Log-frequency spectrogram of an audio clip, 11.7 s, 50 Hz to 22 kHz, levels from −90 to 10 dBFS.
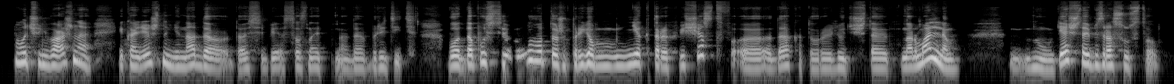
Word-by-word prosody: очень 240 -4 0
важно. 205 - +2 0.2
И, 190 - -6
конечно, 215 +8 0
не 190 -5 -2
надо, 185 -4 0
да, 150 +2 -4
себе 165 +1 -8
сознательно, 170 -2 -8
да, 160 +1 -6
вредить. 165 0 -9 0.3
Вот, 195 +1 +3
допустим, 220 +1 +2
ну 235 +10 +1
вот 270 0 +1
тоже 205 -4 +3
приём 200 -3 +1
н 190 0 -2
некоторых 195 -6 +1
веществ, 400 - -2
э, 155 - -2
да, 180 +6 -1
которые 155 -4 -8
люди 160 0 -5
считают 160 -1 -4
нормальным, 175 - +5 0.5
н 80 - -10
ну 155 -4 -3
я 270 - +7
считаю 255 -4 +4
безрассудством, 195 -3 -1
190 Hz, 160 wpm, -21 LUFS, 165-220 Hz, 0.5 s, я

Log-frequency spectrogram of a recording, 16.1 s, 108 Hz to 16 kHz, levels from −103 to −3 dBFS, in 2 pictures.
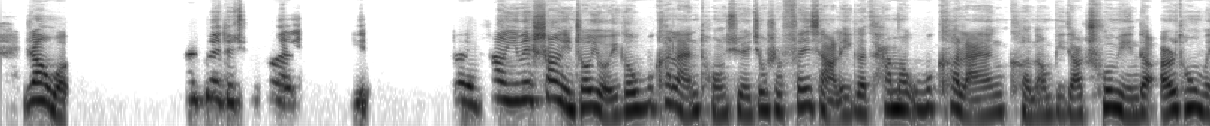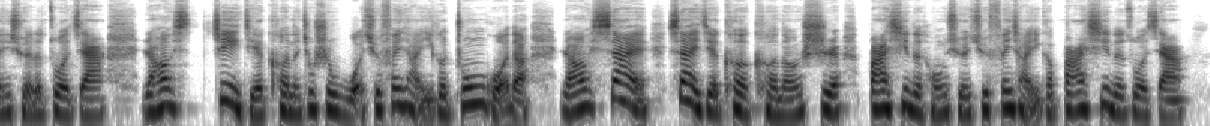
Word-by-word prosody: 让 300 +2 +4
我 - - +3 0.8
对 310 - -2 0.2
对 - - -6
对， 280 - 0
去 275 - -10
锻 315 - -8
炼， 255 -3 -2 0.9
一 295 -3 -3
对， 235 - -8
上 325 -2 +2
因 290 - +3
为 310 - +3
上 320 0 +2
一 225 - +7
周 230 +2 +3
有 185 - +3
一 - - -4
个 205 +2 +3
乌 220 +2 +2
克 265 +3 -3
兰 225 -4 +1
同 175 -5 -5
学 185 -2 -2
就 210 +4 +1
是 205 -1 0
分 235 +4 0
享 220 - 0
了 - - -3
一 - - -7
个 185 -1 0
他 215 +4 -3
们 215 -1 +7
乌 215 +2 0
克 220 0 -1
兰 175 +1 -2
可 185 -4 -5
能 165 +1 -5
比 185 - -8
较 170 -1 -2
出 230 +5 +2
名 205 -7 +4
的 180 - +1
儿 185 +5 +3
童 225 +1 +4
文 180 -1 -4
学 185 - -4
的 - - -3
作 180 -2 +1
家。 165 -1 -1 0.2
然 190 +2 -1
后 235 - +3
下 220 +1 -3
这 300 -2 0
一 - - +4
节 170 -5 0
课 195 +4 -1
呢， 180 - -3
就 210 - 0
是 210 0 +1
我 185 -6 +1
去 210 - 0
分 245 +4 -1
享 225 -1 -1
一 - - -4
个 180 - -1
中 250 +7 +1
国 - - +1
的。 - - 0 0.2
然 185 0 0
后 220 - +3
下 290 +8 +3
一 - - -5
下 315 -2 +4
一 - - +5
节 195 -2 +1
课 200 -3 +1
可 175 0 -2
能 160 +1 -3
是 200 -2 +1 0.2
巴 220 0 +4
西 225 +2 +1
的 190 -4 +2
同 175 -1 -5
学 190 -1 -3
去 205 - 0
分 220 +2 +2
享 215 0 -1
一 - - -6
个 180 - -4
巴 205 +1 0
西 235 +3 -2
的 190 - 0
作 180 -3 -2
家。 155 0 -2
210 Hz, 355 characters per minute, -19 LUFS, 180-235 Hz, 0.9 s, 一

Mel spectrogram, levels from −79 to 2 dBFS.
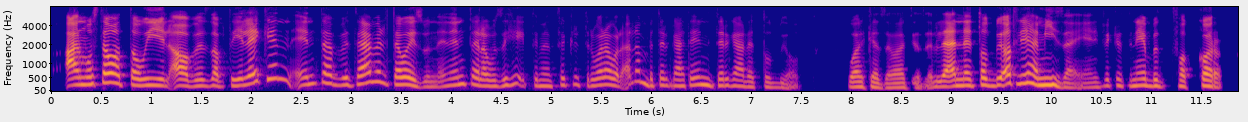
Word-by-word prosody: على 250 +2 +9
المستوى 285 +6 +5
الطويل 235 -6 +1
آه 220 - +5
بالضبط، 210 0 -4
لكن 380 - +1
أنت 280 +7 -4
بتعمل 295 +5 0
توازن، 230 -9 +1
إن 200 +5 -8
أنت 270 +2 -3
لو 210 -4 -1
زهقت 230 +3 -7
من 210 -1 -5
فكرة 240 +4 -11
الورقة 245 +4 -1
والقلم 295 - -5
بترجع 220 -1 -6
تاني 245 +2 -1
ترجع 220 -1 -5
للتطبيقات، 170 -5 -11 0.5
وهكذا، 175 -4 -3
وهكذا، 155 +1 -8
لإن 190 +4 +4
التطبيقات 235 +5 +2
ليها 300 -3 +4
ميزة، 240 -9 +4
يعني 160 +2 -10
فكرة 215 +1 -9
إن 215 - -2
هي 230 +1 +1
بتفكّرك. 210 +2 -1
225 Hz, 160 wpm, -23 LUFS, 200-255 Hz, 0.5 s, على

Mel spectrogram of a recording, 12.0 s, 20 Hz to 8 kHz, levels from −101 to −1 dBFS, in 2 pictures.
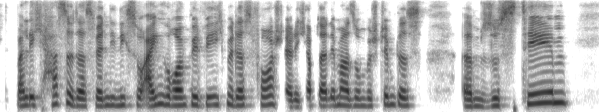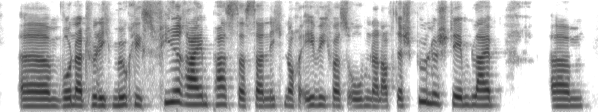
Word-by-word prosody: weil 195 +2 0
ich 215 +1 -3
hasse 240 +1 0
das, 190 -2 0
wenn 195 +1 +2
die 210 - -5
nicht 215 +1 -4
so 210 - -3
eingeräumt 210 0 +4
wird, 215 -2 0
wie - - +1
ich 220 0 -7
mir 230 - -1
das 205 -1 -1
vorstelle. 215 -5 -2
Ich 170 - -9
habe 200 +1 -1
dann 195 0 +2
immer 205 -1 +1
so 200 - -5
'n 195 - -9
bestimmtes, 205 +1 -3 0.4
ähm, 185 0 0
System, 250 +10 +2 0.5
ähm, 190 0 +2
wo 200 - +2
natürlich 205 0 +2
möglichst 210 0 -1
viel 290 +1 +2
reinpasst, 230 -1 +3
dass 190 -1 -1
da 190 -2 +1
nicht 195 +3 -9
noch 195 -1 -3
ewig 205 +2 -3
was 190 -1 -1
oben 185 +1 -5
dann 180 -1 -3
auf 175 - -3
der 200 - -2
Spüle 265 +4 -1
stehenbleibt. 205 -3 +1 0.5
Ähm. 190 0 -1
205 Hz, 215 wpm, -26 LUFS, 195-225 Hz, 0.5 s, eingeräumt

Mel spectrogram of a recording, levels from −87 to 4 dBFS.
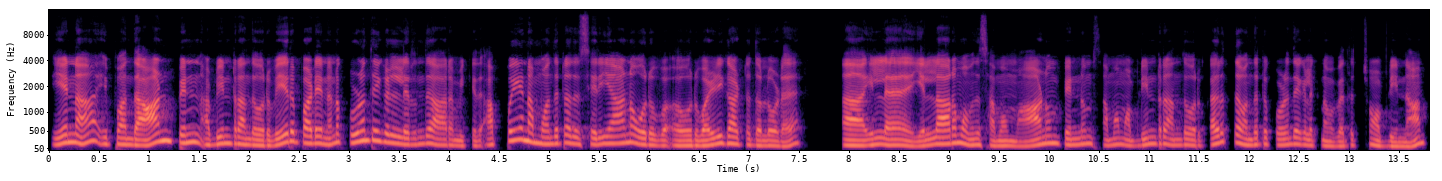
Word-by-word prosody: ஏன்னா, 210 0 +4 0.2
இப்போ 170 0 -5
அந்த 155 -2 +2 0.2
ஆண் 250 +5 +4
பெண் 205 +2 +2
அப்படின்ற 180 +4 -1
அந்த 150 -2 0
ஒரு 135 - -1
வேறுபாடு 195 -1 +3
என்னான்னா, 180 +6 -1
குழந்தைகள்ல 220 -8 +2
இருந்து 170 +4 -3
ஆரம்பிக்குது. 130 -2 -4
அப்பயே 255 - -1
நம்ம 200 -5 +1
வந்துட்டு 180 +3 -1
அத 175 - -1
சரியான 185 +5 +1
ஒரு 150 -2 +1
வ - - 0
அ - - +1
ஒரு 130 0 0
வழிகாட்டுதலோட, 150 -6 0 0.6
ஆ - - +6 0.2
"இல்ல, 165 -1 +2 0.4
எல்லாரும் 175 +6 +3
வந்து 150 0 -2
சமம். 125 -1 -1 0.2
ஆணும் 190 +5 0
பெண்ணும் 160 +4 -2
சமம்." 150 +2 -4
அப்படின்ற 160 +8 -4
அந்த 145 +1 -5
ஒரு 130 -2 -7
கருத்த 200 +5 -2
வந்துட்டு, 155 +2 -3
குழந்தைகளுக்கு 145 -4 -3
நம்ம 115 -1 -4
வெதைச்சோம் 140 +3 -5
அப்படின்னா, 115 -1 -2
160 Hz, 175 wpm, -23 LUFS, 140-185 Hz, 0.6 s, ஆ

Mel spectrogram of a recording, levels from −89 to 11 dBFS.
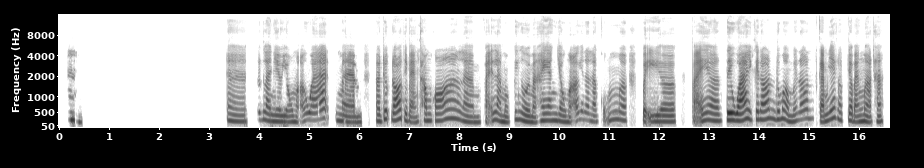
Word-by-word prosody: Ừm. 235 -9 0 2.9
À, 200 -4 -2 0.2
tức 245 +1 -10
là 230 -3 0
nhiều 200 -1 +1
dầu 185 -1 -1
mỡ 185 +3 -3
quá, 245 +5 +1
mà, 190 -6 0 0.4
à, 205 0 0
trước 275 +5 -2
đó 250 +4 +5
thì 235 -6 -3
bạn 170 -2 -4
không 220 +2 -2
có 225 +6 +1 0.2
là 190 -6 -1 0.2
phải 230 - -5
là 240 -4 -1
một 180 -2 +1
cái 260 -1 -4
người 205 -7 +2
mà 170 - 0
hay 225 +7 -1
ăn 230 0 0
dầu 195 -3 0
mỡ 180 +4 -2
cho 265 - -8
nên 235 -3 -8
là 190 -1 -4
cũng, 255 +4 -7
ờ, 230 -2 -2 0.3
bị, 195 +1 0
ờ, 195 0 +1 0.3
phải, 220 +4 0
ờ, 225 -3 +1
tiêu 240 -1 +10
hóa 230 +4 +8
những 275 -4 -1
cái 265 +1 -2
đó, 260 +3 +3
đúng 270 -2 -1
không? 225 -9 +1
Cái 205 - -2
đó 270 +5 -3 0.2
cảm 185 +2 +1
giác 295 +4 0
là 250 - -3
cho 225 -2 +2
bạn 190 +1 +1
mệt 180 -3 +1
hả? 190 +1 -2
220 Hz, 190 wpm, -23 LUFS, 195-245 Hz, 2.9 s, tiêu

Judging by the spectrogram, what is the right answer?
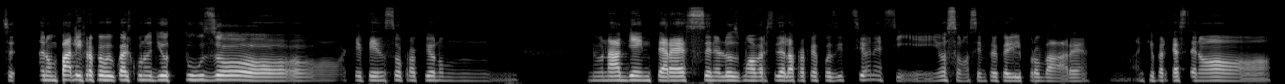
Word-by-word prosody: z 190 - -10 0.3
se 210 - -3
non 195 -2 -2
parli 210 0 +6
proprio 210 0 +4
co' 200 -1 +6
qualcuno 205 +1 +2
di 205 +2 0
ottuso, 180 - +1
che 190 -2 -9
penso 190 +1 -4
proprio 195 0 -5
no, 185 -1 -11
mhmm, 170 +2 -26 0.7
non 190 +1 -11
abbia 195 +1 +5
interesse 185 +1 +3
nello 185 0 0
smuoversi 185 0 -2
dalla 185 -1 +2
propria 185 0 -6
posizione, 190 +3 -9
sì, 165 -3 -20
io 195 +3 -9
sono 170 -3 -9
sempre 175 +1 -9
per 170 -1 -3
il 165 0 -5
provare. 160 -1 -8
Mhmm, 205 0 -36
anche 180 +1 -13
perché 180 0 -4
'ste 185 - -9
no, 170 - -4
185 Hz, 160 wpm, -21 LUFS, 170-195 Hz, 0.7 s, parli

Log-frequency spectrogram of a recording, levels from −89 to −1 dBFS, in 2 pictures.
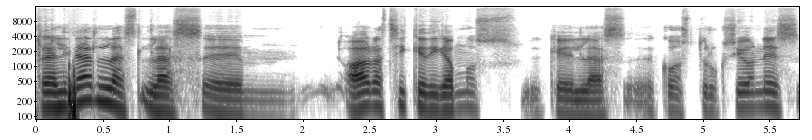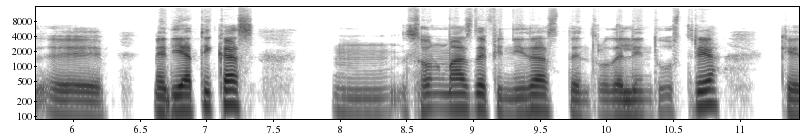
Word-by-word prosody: realidad 155 +8 +7
las 175 -9 +3
las, 130 -7 +1
em, 110 -5 -4 0.4
ahora 150 +4 +6
sí 165 - -6
que 155 - +1
digamos 140 +1 -2 0.2
que 115 -2 -3
las 110 0 -2 0.2
construcciones, 150 +3 -5
eh, 110 -4 -4 0.4
mediáticas, 135 +6 +3 0.6
mm, 120 -1 -16
son 140 +1 -6
más 145 -1 +1
definidas 125 -1 -1
dentro 110 0 -9
de 110 - -1
la 110 +1 -2
industria 130 +10 -2 0.4
que 115 -2 -4
130 Hz, 115 wpm, -21 LUFS, 115-150 Hz, 0.6 s, realidad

